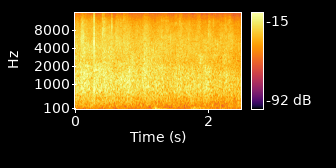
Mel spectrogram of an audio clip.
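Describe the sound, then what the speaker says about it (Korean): Audience at a seminar panel discussion applauds a speaker, a soft, even patter of clapping from a distant crowd with no voices. "다시 한번 박수 한번 부탁드리겠습니다."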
